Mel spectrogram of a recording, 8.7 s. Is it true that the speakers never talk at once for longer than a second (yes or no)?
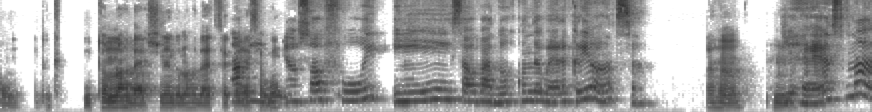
yes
